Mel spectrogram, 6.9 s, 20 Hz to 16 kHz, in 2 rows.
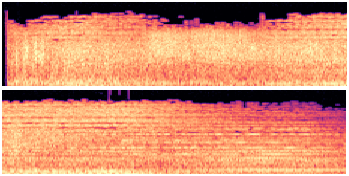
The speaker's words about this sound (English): Just then, lightning strikes the mad doctor and his monster, igniting a huge atomic explosion that everyone watches while standing 20 feet away.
